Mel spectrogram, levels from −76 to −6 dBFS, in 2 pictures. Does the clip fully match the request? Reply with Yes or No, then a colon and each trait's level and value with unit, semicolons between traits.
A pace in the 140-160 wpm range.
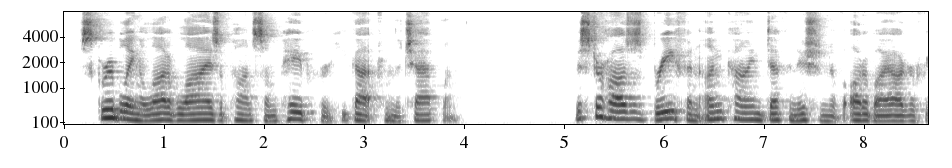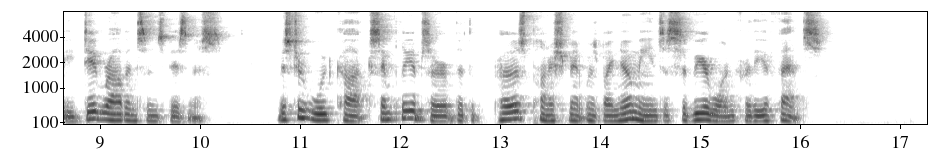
Yes: average, 145 wpm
